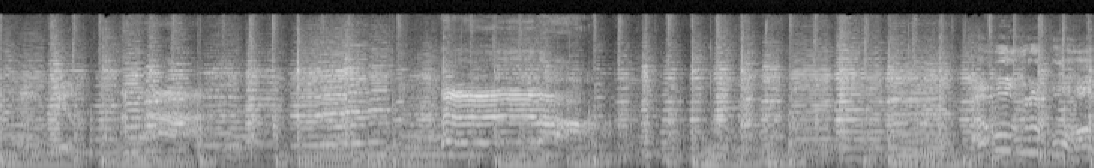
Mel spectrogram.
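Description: Instrumental break of a gaúcho vaneira: accordion playing the melody over bass and a steady, driving dance beat.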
